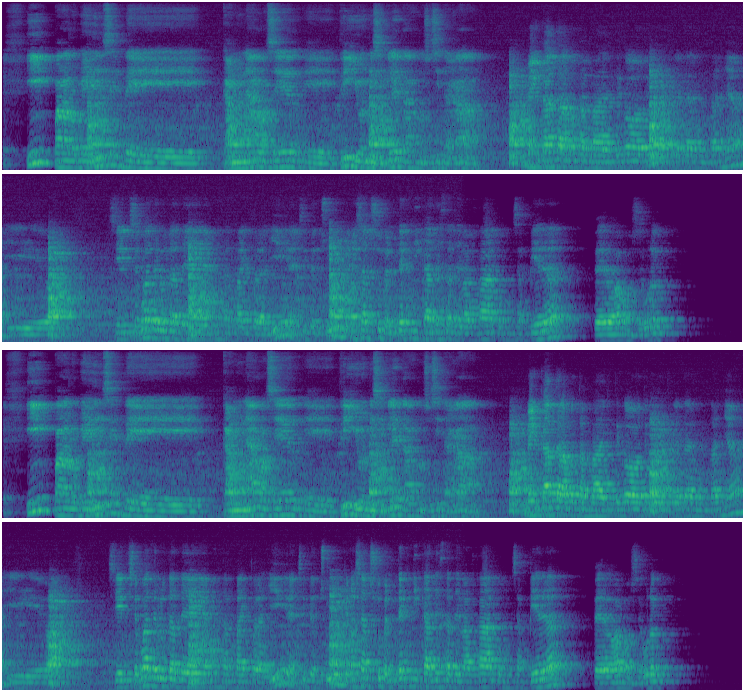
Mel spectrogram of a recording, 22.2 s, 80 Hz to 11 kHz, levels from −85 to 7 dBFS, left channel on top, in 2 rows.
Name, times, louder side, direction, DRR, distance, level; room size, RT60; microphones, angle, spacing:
voice 1, 0.0-2.9 3.3-7.1, equal, 5° right, -6 dB, 0.9 m, -29 dB
Mechanisms, 1.3-18.0, left 1 dB, 65° left, 0.7 m, -34 dB
voice 2, 7.8-12.0 12.7-19.5 20.0-20.9, right 2 dB, 75° right, -1 dB, 0.6 m, -29 dB
4.0 x 2.2 x 3.6 m, 0.90 s
head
